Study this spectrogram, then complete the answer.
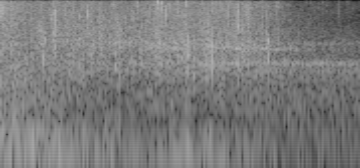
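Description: Incendio fire spell cast in a video game, a loud rumbling burst of flame that roars at once and tails off over about two seconds, heard without talk.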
